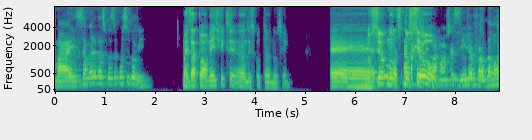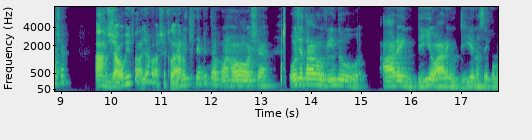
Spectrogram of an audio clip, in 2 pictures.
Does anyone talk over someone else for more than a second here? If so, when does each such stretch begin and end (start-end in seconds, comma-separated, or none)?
6.2-7.7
